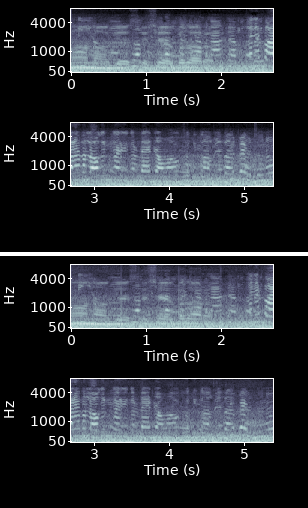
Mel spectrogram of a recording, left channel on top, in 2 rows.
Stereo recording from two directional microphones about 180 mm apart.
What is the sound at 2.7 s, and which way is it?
Speech, 55° right (ahead or behind).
